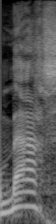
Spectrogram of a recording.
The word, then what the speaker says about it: Marc: I go Mar because that's how you pronounce it in Franco.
